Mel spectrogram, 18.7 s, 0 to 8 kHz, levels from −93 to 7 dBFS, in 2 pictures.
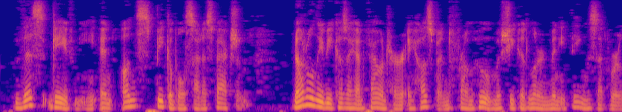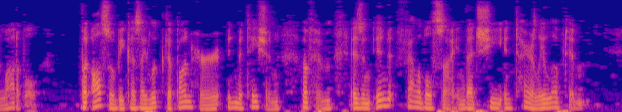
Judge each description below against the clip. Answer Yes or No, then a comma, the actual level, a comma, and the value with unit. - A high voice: No, low, 115 Hz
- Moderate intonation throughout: Yes, average, 4.4 semitones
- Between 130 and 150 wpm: Yes, average, 140 wpm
